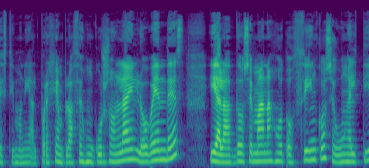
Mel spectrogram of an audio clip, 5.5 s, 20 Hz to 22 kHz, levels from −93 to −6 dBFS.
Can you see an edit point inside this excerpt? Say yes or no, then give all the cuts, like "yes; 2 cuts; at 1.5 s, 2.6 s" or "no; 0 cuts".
yes; 1 cut; at 4.3 s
